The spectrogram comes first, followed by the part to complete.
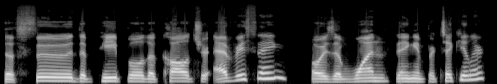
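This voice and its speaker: Young male podcast host, mid-pitched and clean-voiced, casual and exclamatory. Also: expressive, normal speed, clean tone, no echo, studio quality. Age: young adult. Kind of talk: upbeat casual interview.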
